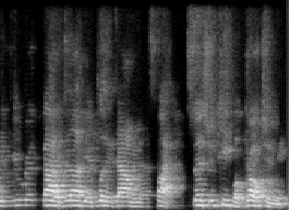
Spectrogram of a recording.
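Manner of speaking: plain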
